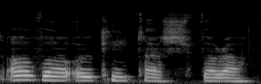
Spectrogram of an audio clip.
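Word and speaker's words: Avalokiteshvara: with spiritual growth concerns so it's pronounced ava okietash vera the message is you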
